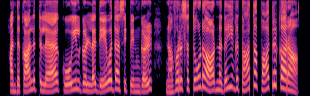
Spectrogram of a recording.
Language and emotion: Tamil, surprised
